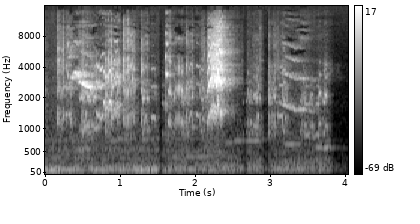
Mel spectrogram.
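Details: A pair of Taliabu lories give harsh, grating squawks and chattering screeches in quick bursts over about four seconds; one shrill, louder screech stands out near the middle. A low hum runs underneath.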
